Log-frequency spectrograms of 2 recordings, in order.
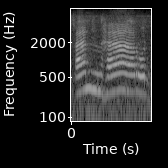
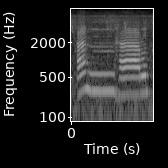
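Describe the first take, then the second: No difference in how they are said.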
